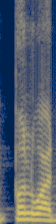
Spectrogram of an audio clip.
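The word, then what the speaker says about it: Boulware: I would say Bulwar is a ghost.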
